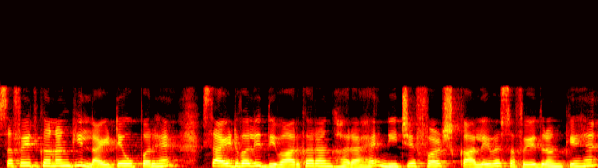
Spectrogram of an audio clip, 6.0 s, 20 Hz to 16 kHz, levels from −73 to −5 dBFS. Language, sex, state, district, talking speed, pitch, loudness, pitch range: Hindi, female, Uttar Pradesh, Jalaun, 210 wpm, 250 Hz, -15 LUFS, 225-265 Hz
